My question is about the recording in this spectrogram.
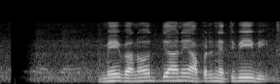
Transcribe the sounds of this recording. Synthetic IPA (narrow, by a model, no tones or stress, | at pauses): meːʋanoːd̪jaːnejapəʈənæt̪iʋeːʋi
